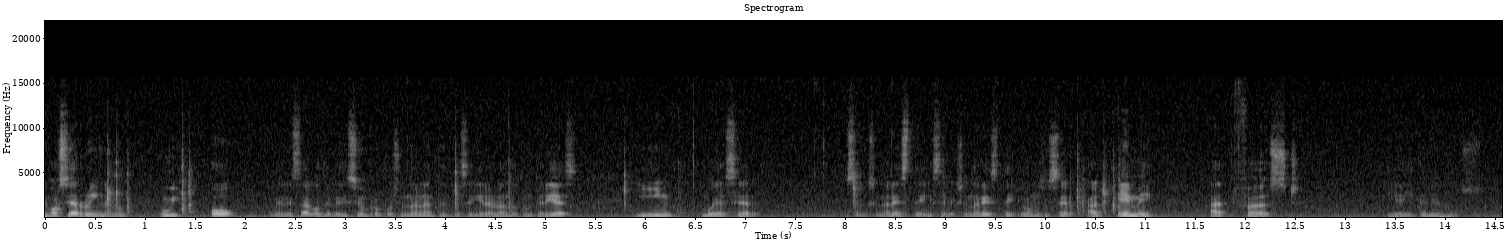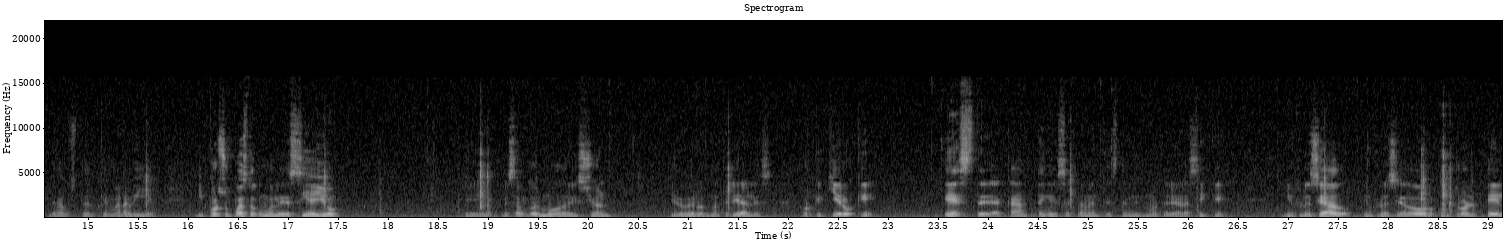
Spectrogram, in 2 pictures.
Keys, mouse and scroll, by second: 0.1 click, 0.9 ctrl+z, 2.2-4.0 drag, 4.4-5.6 shift+middle drag, 5.6-6.0 scroll up 1, 6.0 shift+middle click, 6.7-7.1 shift+scroll down 1, 7.9 middle click, 8.6 shift+middle click, 10.7 alt+m, 12.1 click, 12.8-13.5 scroll down 1, 13.1-14.1 middle drag, 14.5-16.9 middle drag, 17.7-19.1 shift+middle drag, 19.1 Tab, 20.5 click, 21.3 click, 21.7 shift+middle click, 23.7 right click, 25.3 shift+right click, 27.1 right click, 27.9 shift+right click, 28.7 ctrl+shift+l.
